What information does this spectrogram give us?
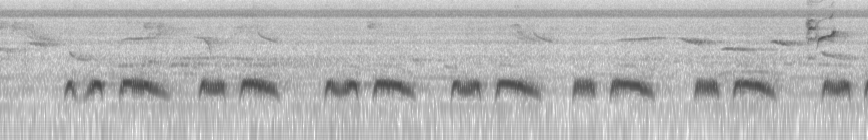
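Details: Spotted dove cooing in a steady run of hollow, paired notes, about one per second, while a new decoy bird is used to lure doves into a trap; thin high chirps of other birds in the background.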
